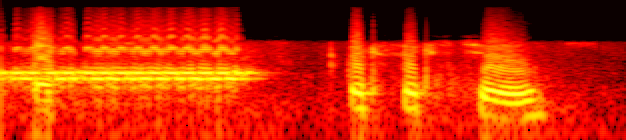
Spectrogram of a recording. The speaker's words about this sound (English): Someone please turn off that phone.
